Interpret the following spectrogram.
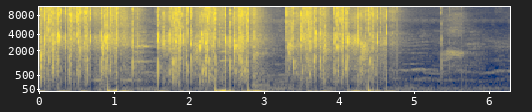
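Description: A group of children clapping, a dense, uneven patter of hand claps that dies away about four and a half seconds in.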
